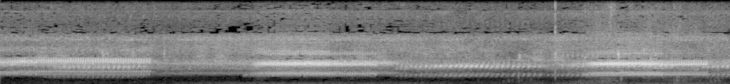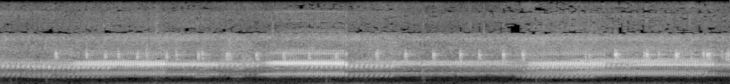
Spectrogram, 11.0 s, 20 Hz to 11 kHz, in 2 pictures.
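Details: Gulf Coast toads at Fort Polk, Louisiana, on 24 June 2020 call in a chorus of short, dry, buzzing trills, each lasting about a second, at slightly different pitches and overlapping almost continuously.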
